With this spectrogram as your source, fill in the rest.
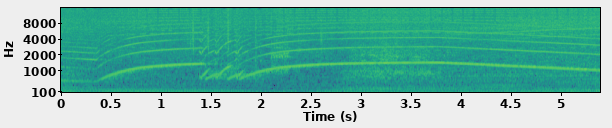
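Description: A police car siren from the game GTA V wails in rising and falling sweeps, breaking into a quick yelping burst before settling into a long steady wail, loud and close over low engine rumble.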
